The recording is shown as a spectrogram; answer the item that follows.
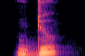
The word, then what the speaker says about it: doux: Doux. Soft or sweet. Doux. Same, don't pronounce the X at the end.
